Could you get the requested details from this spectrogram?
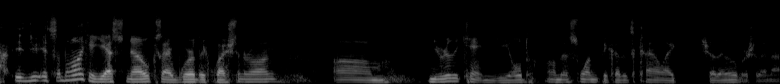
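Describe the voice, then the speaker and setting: This man has an ordinary speaking voice, fairly low in pitch with ordinary variation, moving at a fairly quick pace with big swings in loudness. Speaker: sports podcast co-host. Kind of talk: casual chat.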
